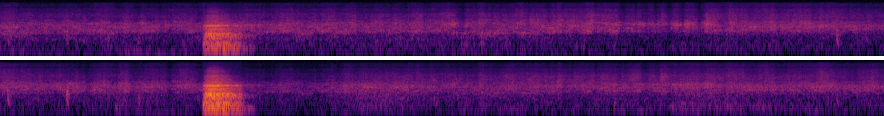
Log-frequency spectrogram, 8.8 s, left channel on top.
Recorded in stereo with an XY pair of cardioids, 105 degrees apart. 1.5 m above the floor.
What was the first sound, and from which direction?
Breathing, 45° right.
